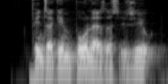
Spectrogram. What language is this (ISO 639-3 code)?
cat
